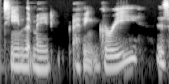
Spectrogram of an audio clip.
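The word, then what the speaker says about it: Gris: game from the team that made I think gree is how it's pronounced and it's a 2d kind of artsy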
